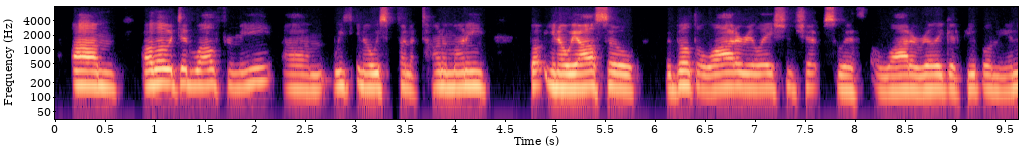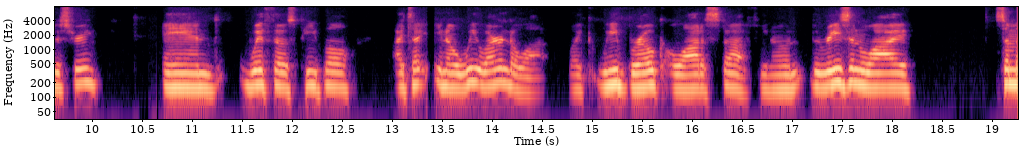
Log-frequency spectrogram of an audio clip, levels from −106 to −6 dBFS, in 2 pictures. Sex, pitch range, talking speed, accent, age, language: male, 150-175 Hz, 200 wpm, American, 30-49, English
